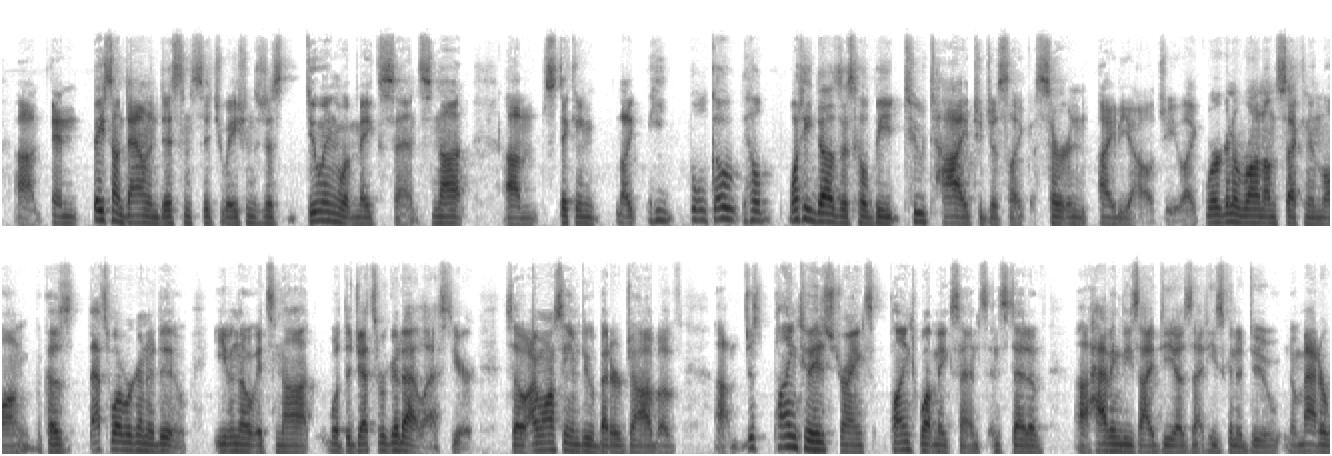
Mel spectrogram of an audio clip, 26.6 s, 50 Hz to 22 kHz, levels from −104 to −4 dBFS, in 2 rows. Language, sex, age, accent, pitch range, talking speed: English, male, 20-39, American, 110-130 Hz, 220 wpm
